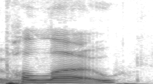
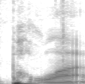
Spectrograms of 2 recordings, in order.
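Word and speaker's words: Palou: Pascal Verline and um Alex Palao or Palo is it? I can never I can never remember how you pronounce his name. An indie car. He's from Palo, but I think that's just Americans saying it wrong. I think it is Palao. Right. Okay. Palao sounds correct.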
